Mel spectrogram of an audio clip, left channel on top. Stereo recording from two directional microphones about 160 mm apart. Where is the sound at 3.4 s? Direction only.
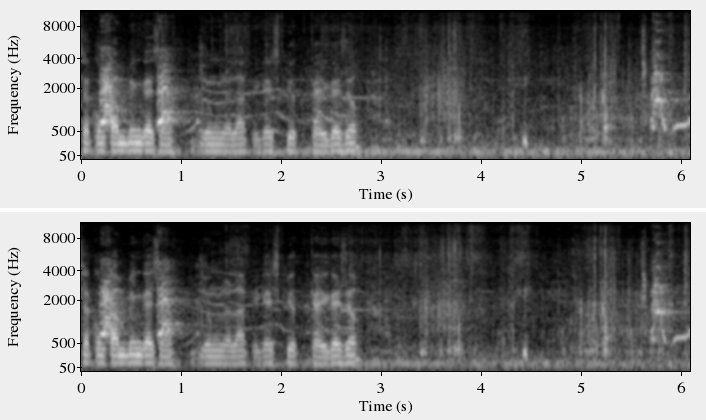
65° right (ahead or behind).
